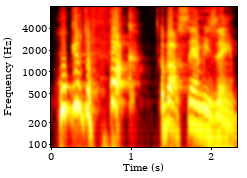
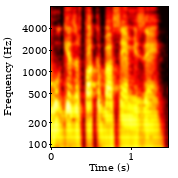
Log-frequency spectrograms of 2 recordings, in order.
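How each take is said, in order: First: It is said noticeably louder. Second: It is said at a normal volume.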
